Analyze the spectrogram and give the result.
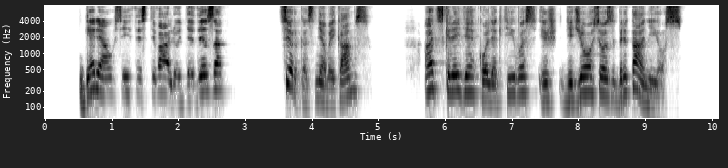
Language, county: Lithuanian, Utena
